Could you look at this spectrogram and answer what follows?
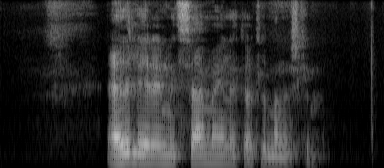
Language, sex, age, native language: Icelandic, male, 50-59, Icelandic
